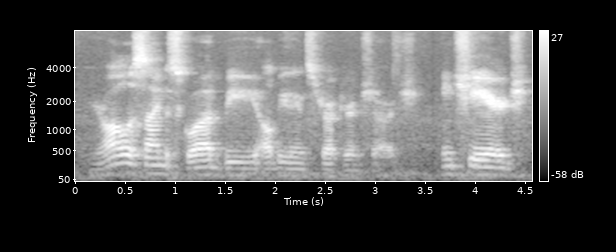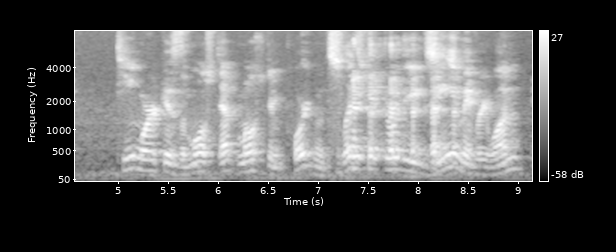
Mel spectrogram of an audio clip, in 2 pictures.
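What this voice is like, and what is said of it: Weird Midwestern Fargo-type accent. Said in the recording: “It's like a weird Midwestern Fargo-type accent.”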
